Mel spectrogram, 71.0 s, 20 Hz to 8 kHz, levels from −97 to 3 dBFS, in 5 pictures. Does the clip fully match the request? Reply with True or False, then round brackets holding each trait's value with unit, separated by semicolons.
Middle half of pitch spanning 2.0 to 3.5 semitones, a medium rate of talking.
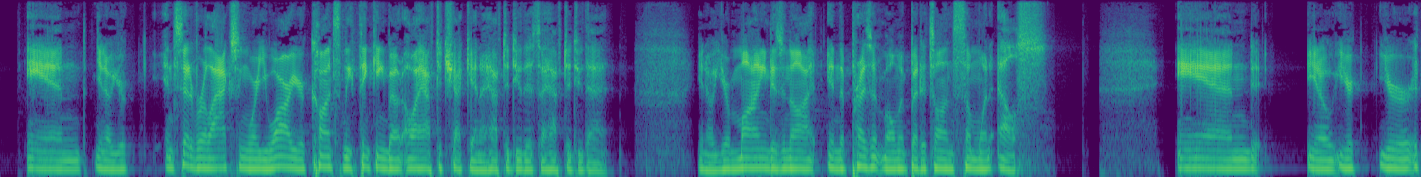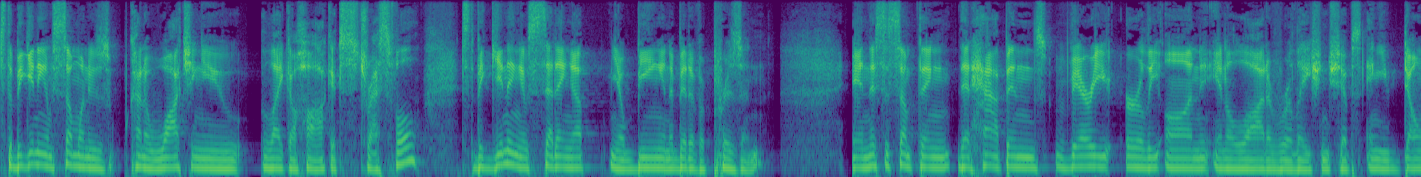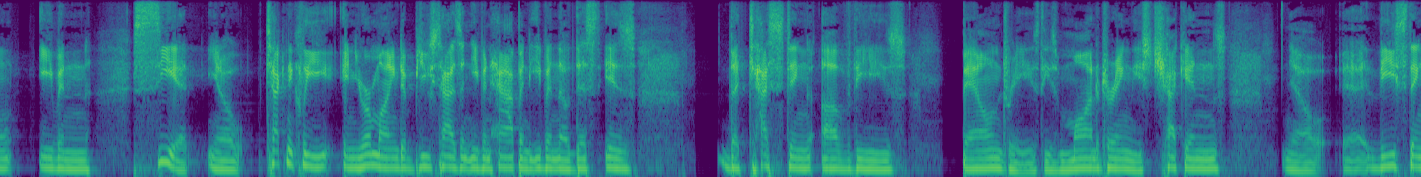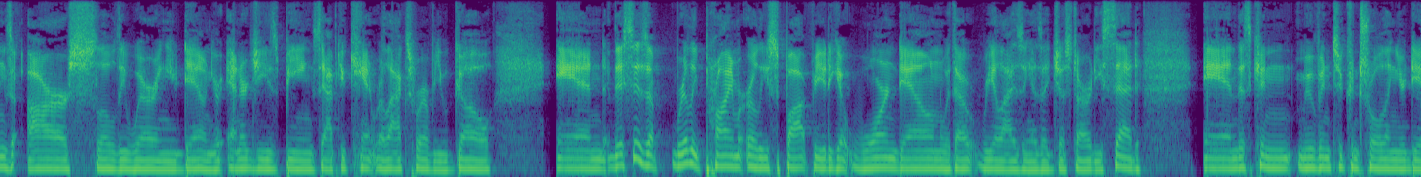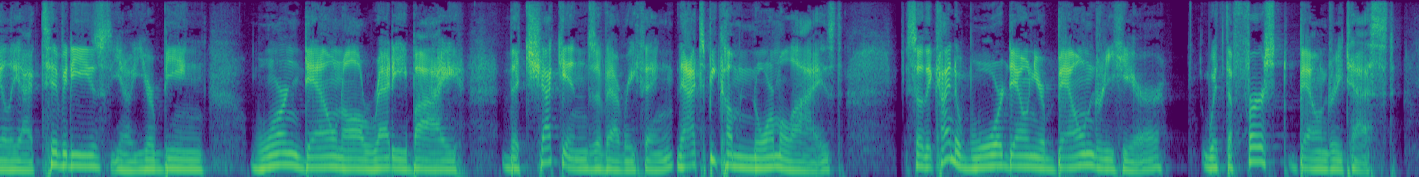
True (2.8 semitones; 170 wpm)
